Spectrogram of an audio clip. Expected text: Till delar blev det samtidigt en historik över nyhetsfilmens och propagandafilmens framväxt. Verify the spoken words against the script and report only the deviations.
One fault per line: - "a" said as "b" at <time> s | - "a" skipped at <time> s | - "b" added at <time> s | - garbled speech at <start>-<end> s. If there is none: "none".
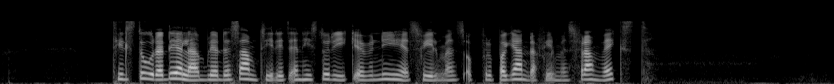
- "stora" added at 1.3 s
